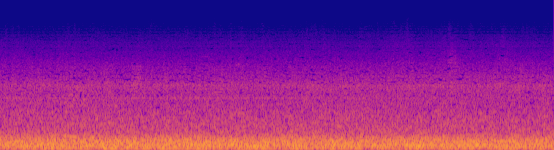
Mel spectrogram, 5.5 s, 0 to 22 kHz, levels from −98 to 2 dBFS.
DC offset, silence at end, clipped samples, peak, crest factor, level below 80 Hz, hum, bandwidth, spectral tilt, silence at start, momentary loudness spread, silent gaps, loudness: under 0.1%; 0 s; under 0.1%; -14 dBFS; 12 dB; -34 dBFS; none; 7 kHz; -10 dB/octave; 0 s; 1 LU; none; -27 LUFS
